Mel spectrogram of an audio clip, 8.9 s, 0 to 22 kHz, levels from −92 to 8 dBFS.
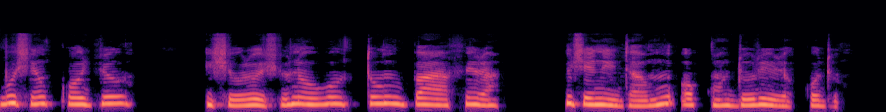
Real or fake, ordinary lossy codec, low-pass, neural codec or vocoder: real; AAC, 32 kbps; 7.2 kHz; none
